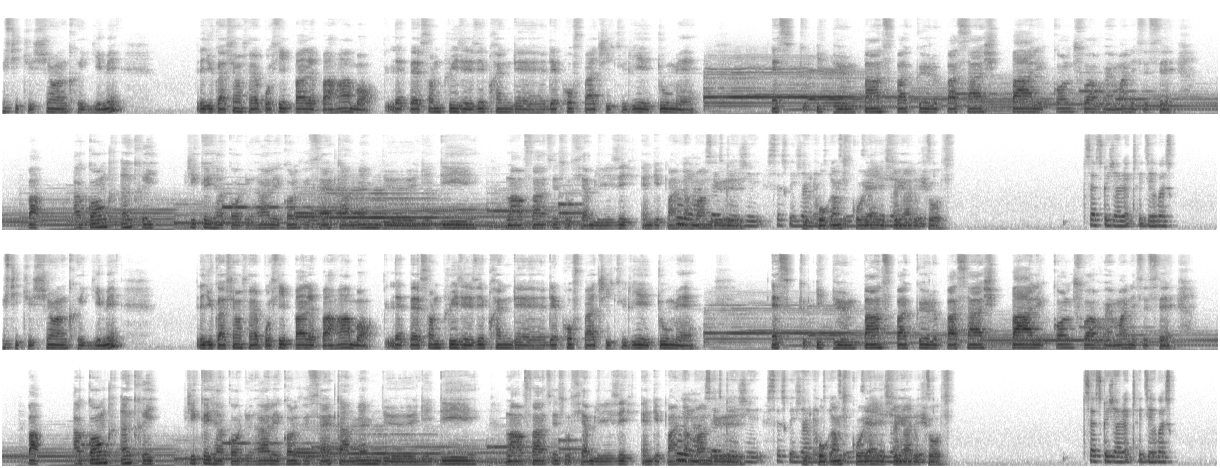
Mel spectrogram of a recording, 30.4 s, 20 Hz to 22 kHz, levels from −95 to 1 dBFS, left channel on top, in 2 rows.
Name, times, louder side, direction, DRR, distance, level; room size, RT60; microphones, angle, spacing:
voice 1, 0.0-1.8 2.4-9.1 9.6-14.9 15.5-15.7 16.1-17.1 17.5-21.2 21.5-24.5 25.2-27.0, right 3 dB, 30° right, 0.4 m, -26 dB
sound 1, 8.8-22.5, left 2 dB, 45° left, 1.2 m, -31 dB
voice 2, 23.6-26.9 28.7-29.8, right 2 dB, 65° right, 1.1 m, -30 dB
9.0 x 4.6 x 2.6 m
head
